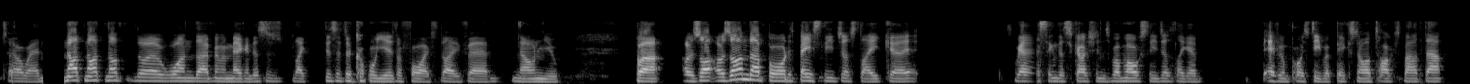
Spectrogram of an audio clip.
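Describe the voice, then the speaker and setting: A man's fairly high voice at a fairly quick pace, with fairly even intonation. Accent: Dublin. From Ireland, Dublin. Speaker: online roleplay community member. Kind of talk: casual chat. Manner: halting.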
